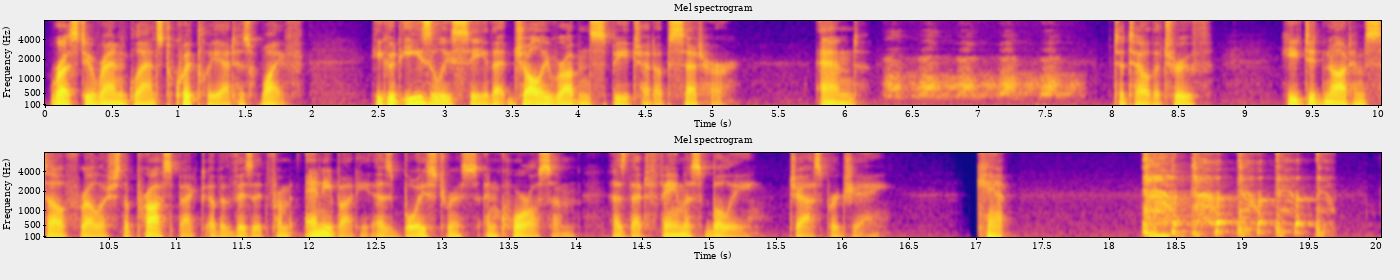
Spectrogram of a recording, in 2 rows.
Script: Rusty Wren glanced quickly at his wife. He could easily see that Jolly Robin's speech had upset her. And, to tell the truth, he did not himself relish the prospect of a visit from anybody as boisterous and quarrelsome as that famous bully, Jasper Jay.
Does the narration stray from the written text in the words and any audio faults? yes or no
yes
